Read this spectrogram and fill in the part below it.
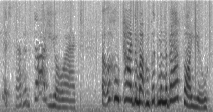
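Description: A woman's voice: sits high, sing-song, normal speed, lo-fi sound. A woman playing a tough, teasing bodyguard in a 1950s radio thriller, with a wry, casual manner. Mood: amazed.

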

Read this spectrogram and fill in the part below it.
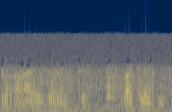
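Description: An actor playing a bitter, tormented lover turned cruel husband, brooding and sardonic, in 1950s radio drama style. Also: male voice, low voice, sing-song, a little slow, vocal fry, a bit bright, exaggerated voice. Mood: cold despair. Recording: noisy, dull old radio broadcast.

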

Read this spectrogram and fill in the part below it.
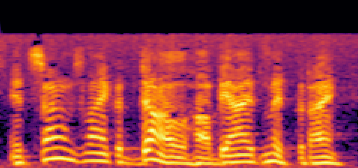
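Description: An actor playing a suave, unflappable amateur sleuth with dry wit in an old-time radio detective drama, wry and hesitating deliberately. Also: male voice, mid-range voice, very animated, heavy background noise, natural voice. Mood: cool, probing. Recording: dull, muffled old radio recording.

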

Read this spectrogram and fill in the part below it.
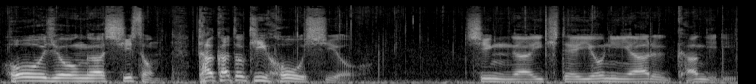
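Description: An exiled emperor in a historical radio play, vengeful and imperious. He chants his words extremely slowly, like a solemn incantation, with some ambient noise behind him. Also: mid-range voice, lively intonation, a bit bright. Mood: menacing, imperious. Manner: slow, solemn incantation, archaic imperious speech. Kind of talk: Japanese historical audio drama acting.

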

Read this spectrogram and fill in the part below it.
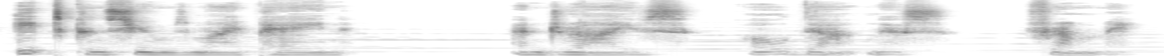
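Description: A woman narrating a spiritual self-help book as its author, in a solemn, deliberate, incantatory way. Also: extremely low pitch, level tone, sharp tone, breathy edge, faint music behind. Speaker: author and podcast host reading their own book.

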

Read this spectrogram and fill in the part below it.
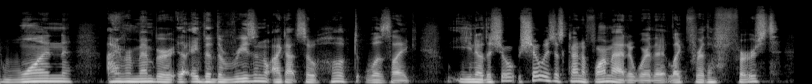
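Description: A man chatting casually as a podcast guest, rambling along with lots of filler likes. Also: mid-range voice. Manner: rambling, peppered with "like". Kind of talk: casual chat.

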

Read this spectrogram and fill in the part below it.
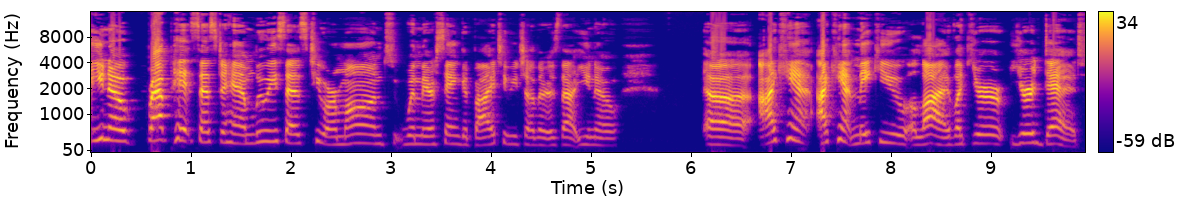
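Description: A woman's voice: on the high side, sharp tone. A woman co-hosting a film podcast, talking casually and emphatically with frequent conversational asides. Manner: conversational, emphatic, uses like and you know often.

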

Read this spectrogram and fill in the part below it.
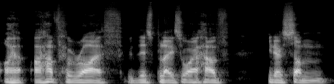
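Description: Low-voiced reflective man. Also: little pitch movement, normal speed, no echo, clean studio sound. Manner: reflective, thinks aloud with restarts. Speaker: podcast guest, conservation worker. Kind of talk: casual conversational interview.

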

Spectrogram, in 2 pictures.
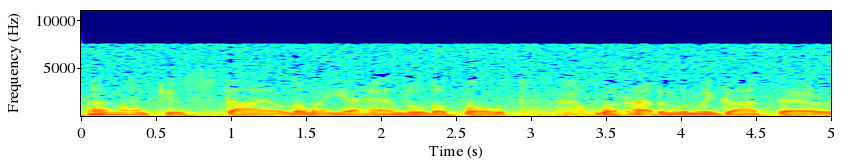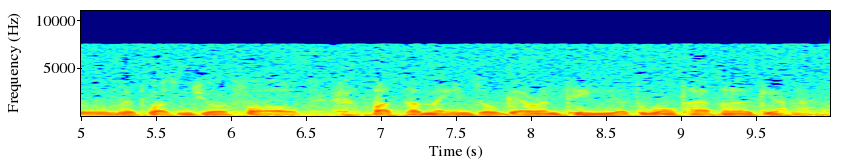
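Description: A noisy, dull old radio drama recording carries a smooth, bullying racketeer. His voice is extremely low and swings freely as he needles and coaxes in street slang. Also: big pitch swings, unhurried, heavily acted. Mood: needling, coaxing. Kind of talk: 1970s radio drama acting.

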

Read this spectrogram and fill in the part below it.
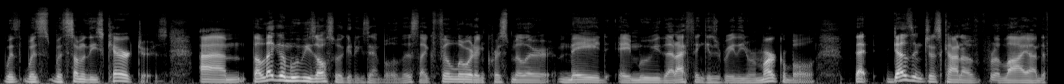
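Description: A man's voice: fairly low pitch, fairly bright tone, dry recording, studio quality. A man who grew up in Sudan, co-hosting a casual discussion and talking thoughtfully with many ums and restarts.

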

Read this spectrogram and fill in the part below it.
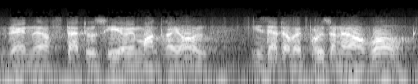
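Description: An actor playing a middle-aged, kindly but grave French colonial father in a 1950s radio drama, speaking in a measured way. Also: mid-range voice, highs cut off, lightly acted. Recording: band-limited 1950s radio, faint noise.

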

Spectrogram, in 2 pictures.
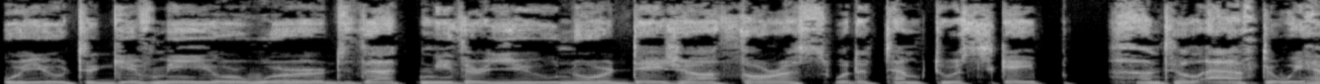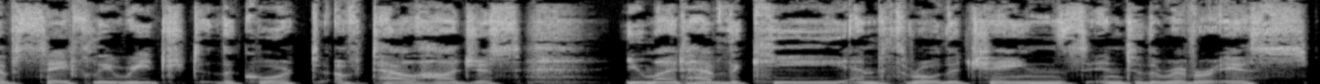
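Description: A man's voice: mid-range voice, steady tone, moderate pace, fairly bright tone, dry recording, close to an everyday voice, low-quality recording. A man voicing a stern, proud alien warrior chieftain with formal, terse, commanding speech in an audiobook. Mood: earnest, formal.

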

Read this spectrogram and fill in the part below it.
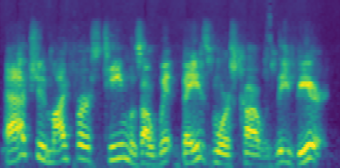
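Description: A man from Massachusetts, a guest telling relaxed, rambling work stories in a casual interview. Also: on the high side, moderate pace, husky, dry recording, dull audio. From Massachusetts, USA. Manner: laid-back, rambling, many fillers. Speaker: guest, race shop welder.

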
